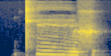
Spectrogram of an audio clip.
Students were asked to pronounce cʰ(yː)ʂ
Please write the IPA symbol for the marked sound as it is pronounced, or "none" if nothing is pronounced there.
yː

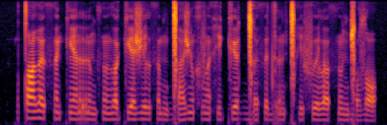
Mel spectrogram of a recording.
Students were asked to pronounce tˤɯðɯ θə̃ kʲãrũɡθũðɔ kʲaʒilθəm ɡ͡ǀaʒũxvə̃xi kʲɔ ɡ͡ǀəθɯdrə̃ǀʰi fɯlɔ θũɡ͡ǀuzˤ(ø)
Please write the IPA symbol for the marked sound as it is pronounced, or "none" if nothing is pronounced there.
ø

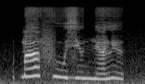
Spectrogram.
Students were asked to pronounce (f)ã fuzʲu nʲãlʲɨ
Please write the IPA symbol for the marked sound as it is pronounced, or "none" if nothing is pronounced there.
ɓ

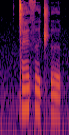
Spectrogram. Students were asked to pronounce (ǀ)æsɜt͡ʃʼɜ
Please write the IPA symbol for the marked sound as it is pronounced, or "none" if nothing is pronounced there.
ǀ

